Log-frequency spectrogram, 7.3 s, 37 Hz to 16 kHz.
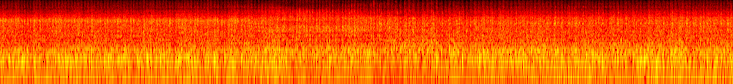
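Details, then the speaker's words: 1971 Johnson 20 hp two-stroke outboard after carburetor mixture and idle stop screw adjustment, throttle at first mark: even, steady burble at low idle with no stumbling or sneezing; normal idle. "Not bad. Wow. That's the best right there. Sounds much better. And it's down here, you know, it's idling."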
